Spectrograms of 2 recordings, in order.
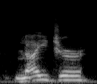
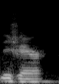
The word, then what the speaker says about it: Niger: Okay, now, can somebody please tell me when we started calling it Niger? When the hell did that happen? All the years I was growing, it was Niger, not with a hard G and a long I, Niger, and you had to pronounce it correctly, because if you pronounced it the other way, you could get killed.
